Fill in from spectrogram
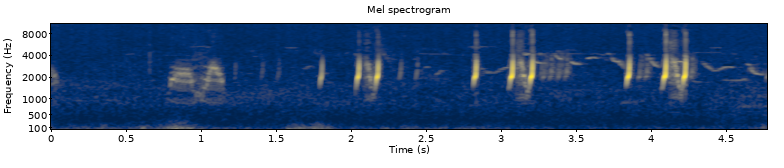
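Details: Natural calls of a common quail, a ground-dwelling bird that hides in crops: a series of sharp, clipped notes in short groups, with low rumbling noise and faint chirps from other birds behind.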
